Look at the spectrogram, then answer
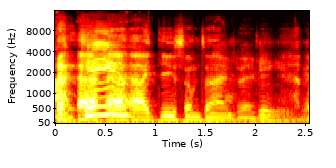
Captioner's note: laughs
